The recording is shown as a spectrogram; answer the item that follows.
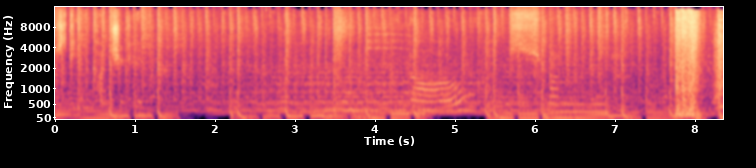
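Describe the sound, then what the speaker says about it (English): Shotgun fire in the Shadowrun combat game: repeated sharp gunshots crack through a dense mix of game music and effects, one loud blast landing near the end. "Shotgun."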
